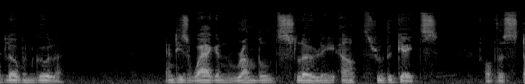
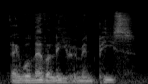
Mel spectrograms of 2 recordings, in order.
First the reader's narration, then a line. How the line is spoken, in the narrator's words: Robin said softly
